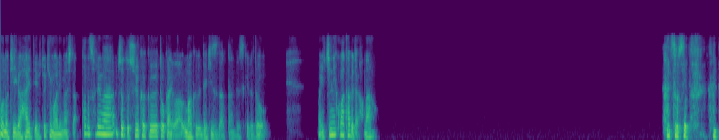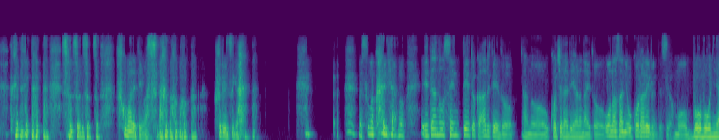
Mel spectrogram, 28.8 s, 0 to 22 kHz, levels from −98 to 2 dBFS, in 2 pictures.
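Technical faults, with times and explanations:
No technical faults detected.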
